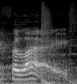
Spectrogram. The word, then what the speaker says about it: fillet: Or do you say I'm going to fillet it? I think they would say filet.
